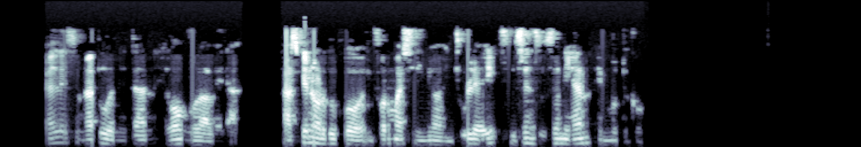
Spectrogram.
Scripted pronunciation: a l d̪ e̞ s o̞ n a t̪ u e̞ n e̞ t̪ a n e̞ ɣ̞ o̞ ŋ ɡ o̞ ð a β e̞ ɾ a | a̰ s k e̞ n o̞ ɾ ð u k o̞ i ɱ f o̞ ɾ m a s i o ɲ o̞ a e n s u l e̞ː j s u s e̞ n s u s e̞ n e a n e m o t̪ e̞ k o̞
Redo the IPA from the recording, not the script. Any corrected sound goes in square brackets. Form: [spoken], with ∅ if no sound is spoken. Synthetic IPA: a l d̪ e̞ s o̞ n a t̪ u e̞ n e̞ t̪ a n e̞ ɣ̞ o̞ ŋ ɡ o̞ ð a β e̞ ɾ a | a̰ s k e̞ n o̞ ɾ ð u k o̞ i ɱ f o̞ ɾ m a s i o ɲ o̞ a e n [t͡s] u l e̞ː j s u s e̞ n s u s e̞ n e a n e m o t̪ e̞ k o̞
